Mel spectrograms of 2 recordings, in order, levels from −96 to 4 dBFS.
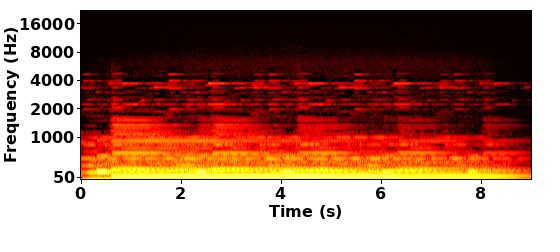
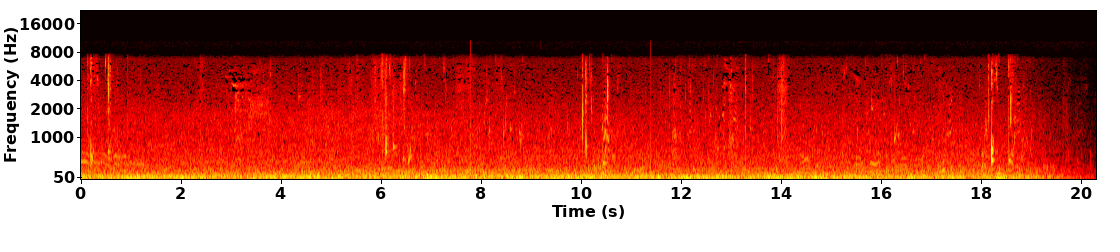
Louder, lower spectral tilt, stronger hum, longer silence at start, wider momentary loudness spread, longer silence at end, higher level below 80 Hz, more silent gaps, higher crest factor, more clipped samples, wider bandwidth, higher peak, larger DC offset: first, -16 LUFS vs -33 LUFS; first, -12.5 dB/octave vs -5.5 dB/octave; neither; about the same, 0 s vs 0 s; about the same, 8 LU vs 7 LU; about the same, 0 s vs 0.1 s; first, -22 dBFS vs -32 dBFS; neither; second, 12 dB vs 30 dB; neither; second, 3.9 kHz vs 7.8 kHz; about the same, -2 dBFS vs 0 dBFS; first, 9% vs under 0.1%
